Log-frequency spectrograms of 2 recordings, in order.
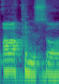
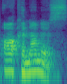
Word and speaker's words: Arkansas: in Arkansas, where I've been Arkansas before.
